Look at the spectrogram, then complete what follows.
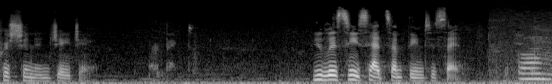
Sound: whispers

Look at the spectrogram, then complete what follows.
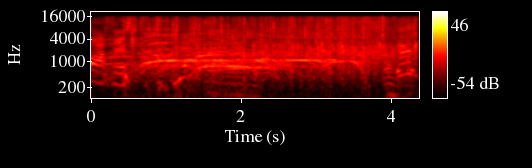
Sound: cheers and applause

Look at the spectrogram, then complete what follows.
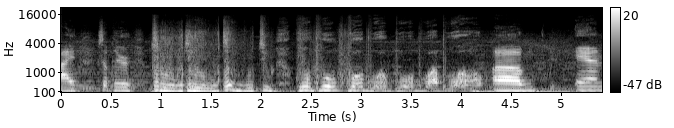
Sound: imitates loud bass music

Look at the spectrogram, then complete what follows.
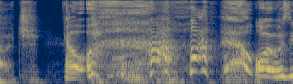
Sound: laughs

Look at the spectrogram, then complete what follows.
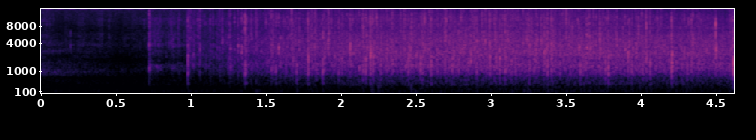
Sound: applause

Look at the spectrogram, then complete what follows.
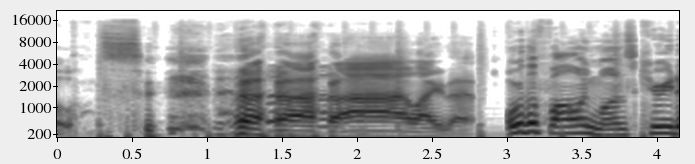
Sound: laughs

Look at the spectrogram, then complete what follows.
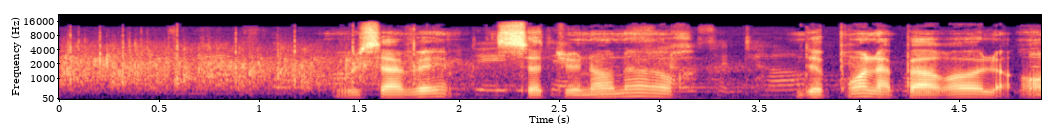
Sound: applause

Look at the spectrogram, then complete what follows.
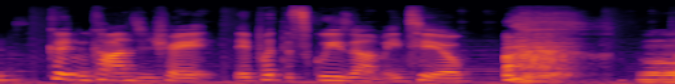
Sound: laughs

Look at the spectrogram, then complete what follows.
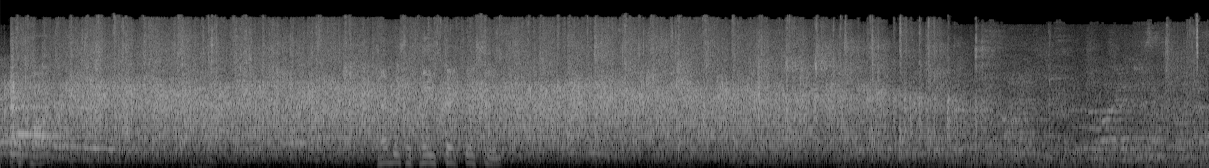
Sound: applause

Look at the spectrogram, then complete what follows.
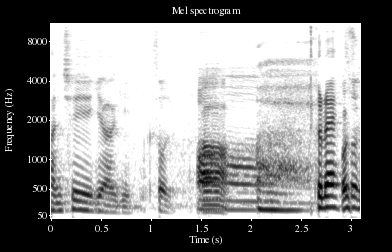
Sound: deep sigh

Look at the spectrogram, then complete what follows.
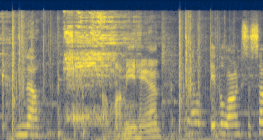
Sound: buzzer rings

